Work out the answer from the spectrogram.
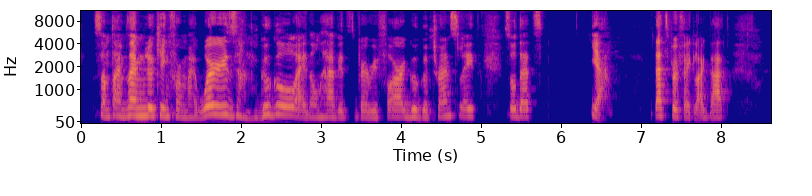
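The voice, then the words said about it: Non-native English accent. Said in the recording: “I don't speak it perfectly. I have my accent.”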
